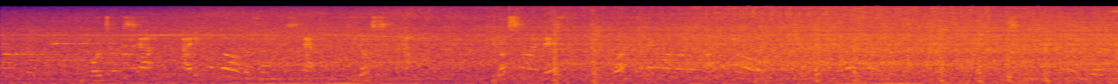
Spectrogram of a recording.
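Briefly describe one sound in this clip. A train pulls into the station, its wheels squealing and screeching on the rails.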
